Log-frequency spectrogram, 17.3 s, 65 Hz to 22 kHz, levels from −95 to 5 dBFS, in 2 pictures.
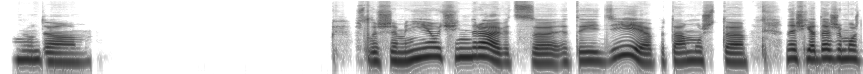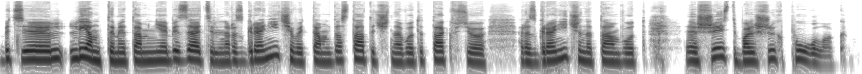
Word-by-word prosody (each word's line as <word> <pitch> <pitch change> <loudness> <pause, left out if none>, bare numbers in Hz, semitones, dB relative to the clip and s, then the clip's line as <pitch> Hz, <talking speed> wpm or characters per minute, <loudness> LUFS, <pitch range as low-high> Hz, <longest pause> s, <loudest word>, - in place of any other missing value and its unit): Ну 205 -1 -2
да. 170 -2 -2 2.7
Слушай, 180 0 -1
мне 225 +9 +3
очень 245 0 +1
нравится 190 -11 +4
эта 165 +4 -1
идея, 205 - +2
потому 175 +3 -1
что, 170 -2 0 0.4
знаешь, 225 0 +2
я 210 -1 +5
даже 220 +1 +3
может 215 -2 +2
быть, 200 0 -3
э, 200 0 +5
л 220 +1 0
лентами, 200 -6 +2
там, 180 +1 -1
необязательно 185 -2 0
разграничивать. 200 - -2
Там 170 -1 -2
достаточно 190 -3 -2
вот 170 +1 -6
и - - -8
так 195 -2 0
всё 165 -3 -4 0.3
разграничено, 185 +3 -2
там, 175 0 -2
вот, 170 -1 -7 0.4
э, 185 0 -2
6 240 +3 -1
больших 180 +4 -2
полок. 160 - -6
185 Hz, 120 wpm, -18 LUFS, 170-210 Hz, 2.7 s, я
